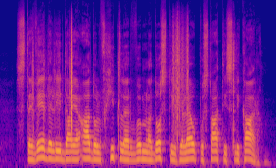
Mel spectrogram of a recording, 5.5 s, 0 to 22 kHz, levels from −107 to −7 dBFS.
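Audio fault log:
0.59–1.49 s and 3.44–3.77 s, cable scratch noise: dense, uneven scratching bursts sit over the speech, the first nearly as loud, the second quieter. Likely a worn connector being moved.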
